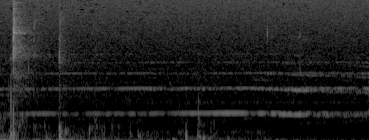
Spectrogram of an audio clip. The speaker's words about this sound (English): Ooh, it's that noontime siren that goes off. We didn't think about that. I'm going to point the microphone towards the window so everyone can hear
